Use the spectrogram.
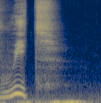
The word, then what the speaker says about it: huit: As for the number 8, the final T is pronounced when 8 is alone or followed by a vowel. It's silent when followed by a consonant. So we have huit, huit, but huit vers.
